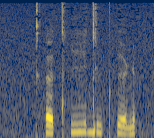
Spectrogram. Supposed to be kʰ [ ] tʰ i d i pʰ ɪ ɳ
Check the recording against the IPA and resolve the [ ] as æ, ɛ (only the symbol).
ɛ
